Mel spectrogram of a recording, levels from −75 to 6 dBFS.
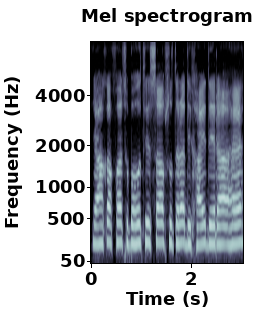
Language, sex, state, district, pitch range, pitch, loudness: Hindi, male, Jharkhand, Deoghar, 205-220 Hz, 210 Hz, -14 LUFS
